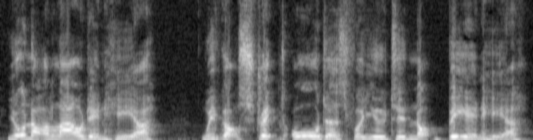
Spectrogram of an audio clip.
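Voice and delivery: high, loud challenging guard voice; suspicious guard. Acted. A security guard confronts the twin by the bed, high and loud. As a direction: demand it like a guard who caught an intruder.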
